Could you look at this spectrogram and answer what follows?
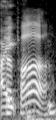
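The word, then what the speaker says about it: Pepa: He was like a background guest star type thing in Salt and Pepper's, or Peppa. It's spelled like that, but Peppa.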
